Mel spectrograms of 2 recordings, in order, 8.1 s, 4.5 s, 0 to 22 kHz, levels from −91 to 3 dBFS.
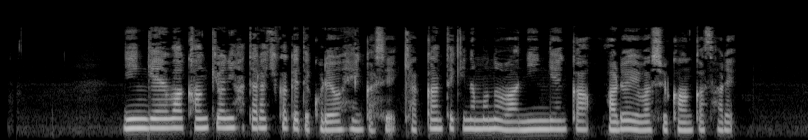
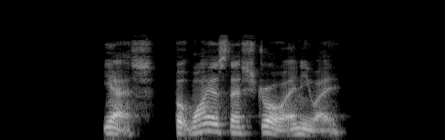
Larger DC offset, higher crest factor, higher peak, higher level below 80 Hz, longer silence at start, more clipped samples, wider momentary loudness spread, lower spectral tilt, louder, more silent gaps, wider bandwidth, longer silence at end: neither; about the same, 18 dB vs 20 dB; about the same, -12 dBFS vs -12 dBFS; second, -80 dBFS vs -74 dBFS; first, 1.25 s vs 1.05 s; neither; about the same, 9 LU vs 11 LU; about the same, -4.5 dB/octave vs -5 dB/octave; about the same, -29 LUFS vs -29 LUFS; second, none vs 1.59-1.75 s; first, 11.5 kHz vs 9 kHz; second, 0.75 s vs 1.05 s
